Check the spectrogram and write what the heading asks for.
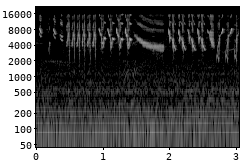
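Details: Cross goldfinch from Parachinar singing its rolling song after moulting: a dense run of high, thin twittering notes, with trills and one longer sweeping slur in the middle, packed tightly for three seconds.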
